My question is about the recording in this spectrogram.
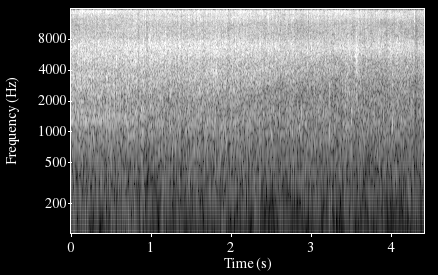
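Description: Steady rushing of flowing stream water.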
